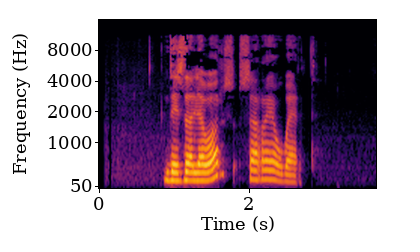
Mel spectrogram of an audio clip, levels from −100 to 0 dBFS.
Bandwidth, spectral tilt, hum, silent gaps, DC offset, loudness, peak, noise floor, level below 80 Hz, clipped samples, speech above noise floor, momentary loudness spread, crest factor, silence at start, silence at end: 11.5 kHz; -6 dB/octave; none; none; under 0.1%; -18 LUFS; -2 dBFS; -73 dBFS; -68 dBFS; under 0.1%; 55 dB; 20 LU; 18 dB; 0.85 s; 1.05 s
